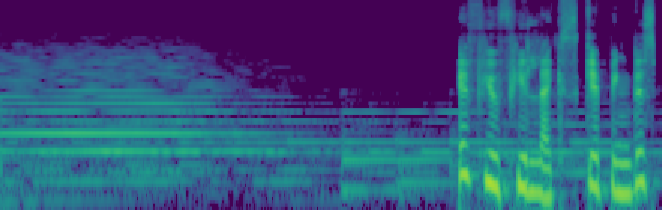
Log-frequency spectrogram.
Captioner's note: boat beeping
